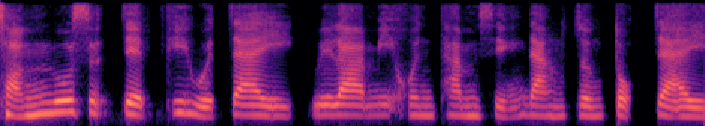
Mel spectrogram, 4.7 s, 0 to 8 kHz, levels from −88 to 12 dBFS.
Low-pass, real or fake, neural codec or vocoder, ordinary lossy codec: 7.2 kHz; fake; codec, 16 kHz in and 24 kHz out, 0.9 kbps, LongCat-Audio-Codec, fine tuned four codebook decoder; none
